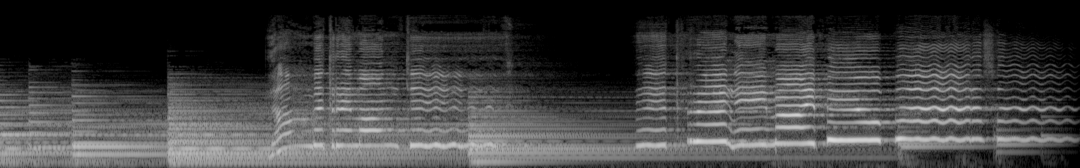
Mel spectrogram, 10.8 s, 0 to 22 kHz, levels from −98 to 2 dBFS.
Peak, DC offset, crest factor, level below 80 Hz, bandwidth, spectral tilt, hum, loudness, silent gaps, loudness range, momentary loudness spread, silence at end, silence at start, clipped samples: -8 dBFS; under 0.1%; 18 dB; -58 dBFS; 11.5 kHz; -4 dB/octave; none; -24 LUFS; none; 8 LU; 17 LU; 0.15 s; 0 s; under 0.1%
